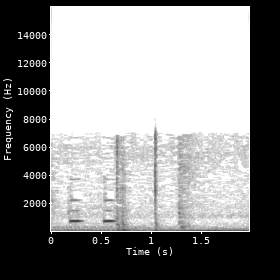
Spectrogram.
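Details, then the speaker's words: 2022 Hyundai Creta, 1.5 L petrol with IVT (CVT) automatic, at idle: reverse beeps, then soft knocks shifting from reverse to park. This is a normal gearbox engagement noise, lessened by selecting drive and applying the handbrake before park. "you heard that noise right? So that is from the uh gearbox noise which is very normal"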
